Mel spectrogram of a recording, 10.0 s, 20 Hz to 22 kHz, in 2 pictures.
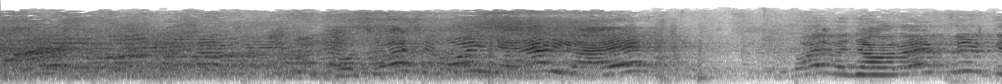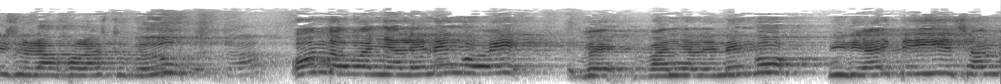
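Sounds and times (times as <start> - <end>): children chattering in a hall: 0.0 - 10.0.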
